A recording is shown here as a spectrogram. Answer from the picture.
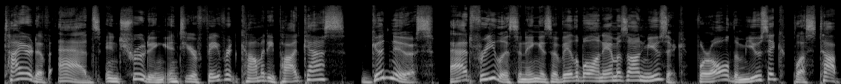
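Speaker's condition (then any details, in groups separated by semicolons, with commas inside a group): No condition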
